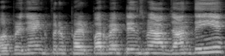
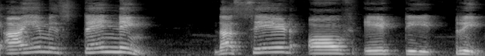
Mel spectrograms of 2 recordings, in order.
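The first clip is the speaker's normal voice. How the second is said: very slow, each word set apart for students; slow dictation reading; much slower than usual. Shown as a demonstration. Teacher reads the question to students, slow and deliberate. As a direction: read it out like dictation to the class.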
